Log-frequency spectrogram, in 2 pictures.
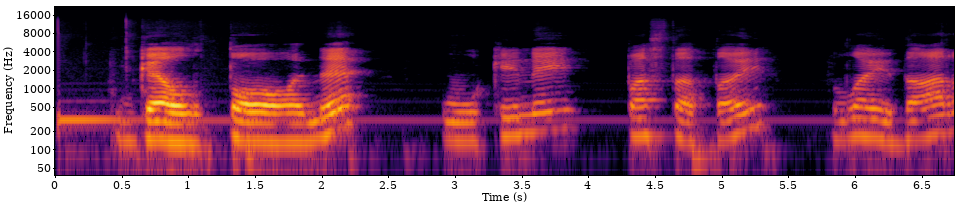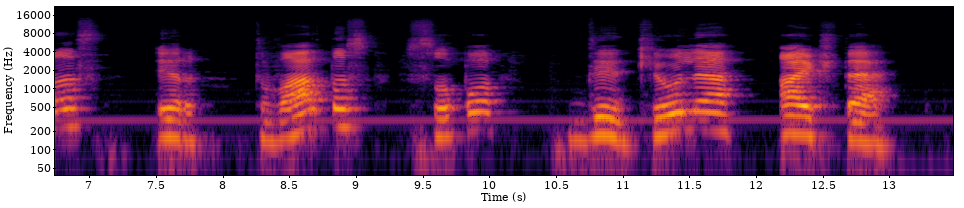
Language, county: Lithuanian, Kaunas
